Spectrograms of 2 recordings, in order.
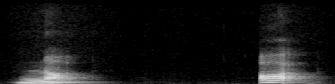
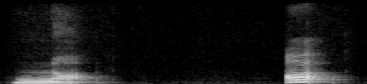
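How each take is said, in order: Both takes have the same delivery.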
